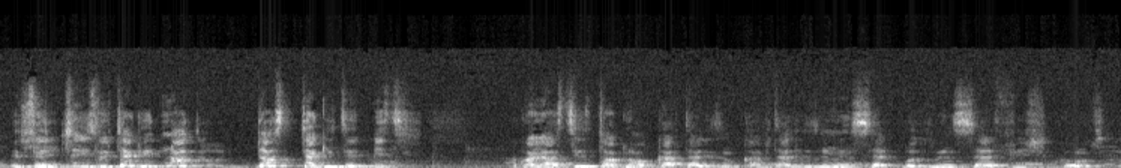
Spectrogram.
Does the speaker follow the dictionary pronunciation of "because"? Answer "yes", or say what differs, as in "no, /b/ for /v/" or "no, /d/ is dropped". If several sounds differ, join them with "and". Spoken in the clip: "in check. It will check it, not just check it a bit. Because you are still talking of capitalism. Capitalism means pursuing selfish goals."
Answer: no, /z/ is dropped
